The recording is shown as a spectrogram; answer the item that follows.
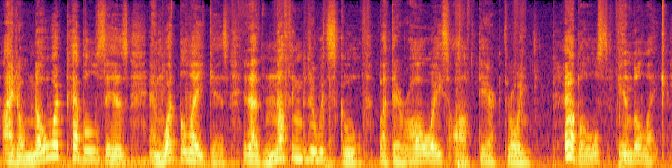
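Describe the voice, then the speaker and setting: A clown performer voicing a whimsical, prim school teacher in a silly storytelling manner, with a husky voice. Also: mid-range voice, animated, measured pace, darkish tone, slight background noise, natural voice. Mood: whimsical, mock-indignant.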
